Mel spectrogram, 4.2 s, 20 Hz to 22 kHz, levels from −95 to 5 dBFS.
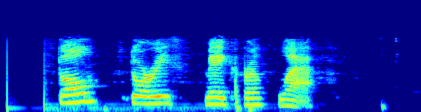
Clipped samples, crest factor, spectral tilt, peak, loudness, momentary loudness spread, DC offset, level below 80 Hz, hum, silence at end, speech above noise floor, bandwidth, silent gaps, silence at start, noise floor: under 0.1%; 20 dB; -4.5 dB/octave; -10 dBFS; -28 LUFS; 10 LU; under 0.1%; -64 dBFS; none; 1.1 s; 28 dB; 7 kHz; none; 0.6 s; -56 dBFS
